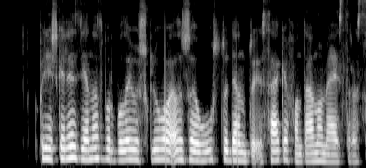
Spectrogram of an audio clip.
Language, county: Lithuanian, Panevėžys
